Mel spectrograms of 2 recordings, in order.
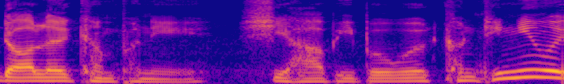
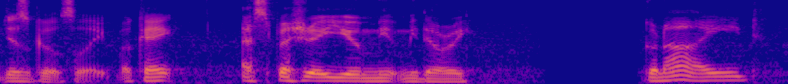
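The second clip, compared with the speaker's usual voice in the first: quiet; 6 dB quieter, faster than usual. Real, not acted. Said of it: "I should be a little bit silent".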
